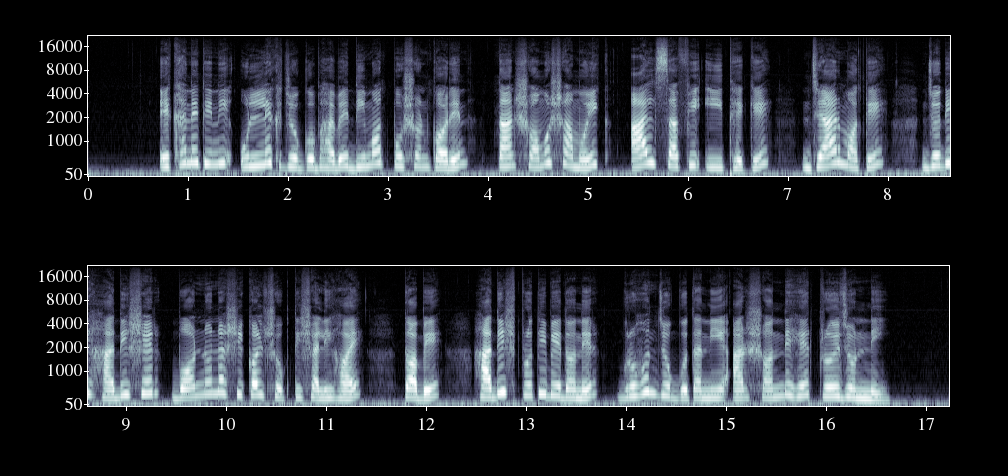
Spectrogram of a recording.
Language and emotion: Bengali, neutral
